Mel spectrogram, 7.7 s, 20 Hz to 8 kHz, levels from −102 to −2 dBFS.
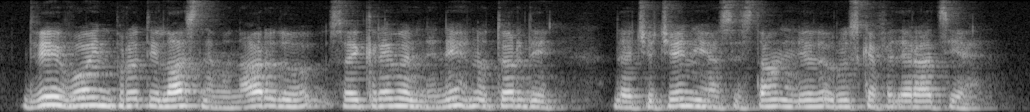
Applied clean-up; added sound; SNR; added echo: none; none; none; none.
